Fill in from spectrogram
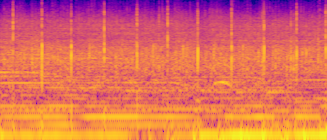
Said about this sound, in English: Would you stand? Let's stand with them. Let's stand beside them. Let's cheer them on a little bit more. Come on.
